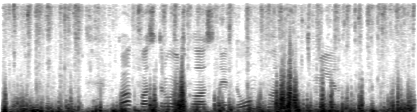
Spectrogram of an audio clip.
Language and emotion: Russian, neutral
